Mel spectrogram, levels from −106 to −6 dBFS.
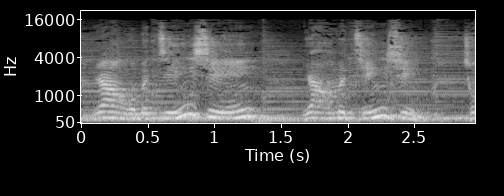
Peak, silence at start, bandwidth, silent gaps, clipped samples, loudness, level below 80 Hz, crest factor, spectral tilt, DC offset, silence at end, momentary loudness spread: -8 dBFS; 0 s; 16.5 kHz; none; under 0.1%; -22 LUFS; -64 dBFS; 14 dB; -4 dB/octave; under 0.1%; 0 s; 8 LU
